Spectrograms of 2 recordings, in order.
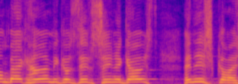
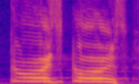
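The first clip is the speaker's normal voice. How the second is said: calling out; 8 semitones higher than usual. Acted. Calls after running friends.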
